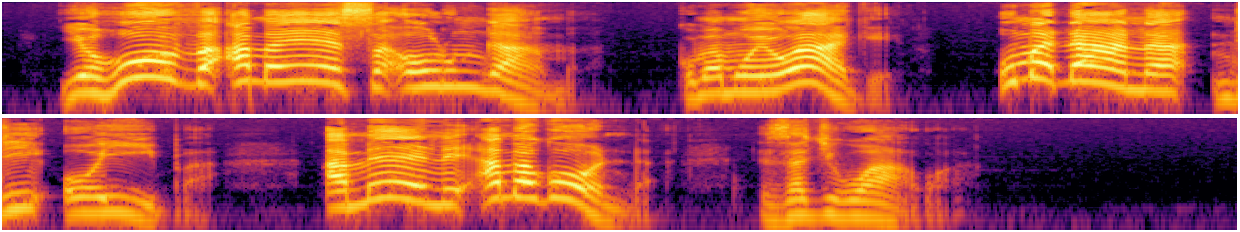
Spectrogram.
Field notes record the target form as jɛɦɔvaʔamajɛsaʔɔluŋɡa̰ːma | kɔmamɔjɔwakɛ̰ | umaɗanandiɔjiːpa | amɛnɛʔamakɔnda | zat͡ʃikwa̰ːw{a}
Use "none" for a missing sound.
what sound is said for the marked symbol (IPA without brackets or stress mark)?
a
